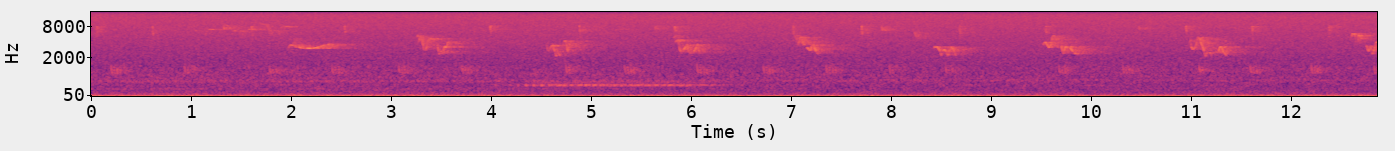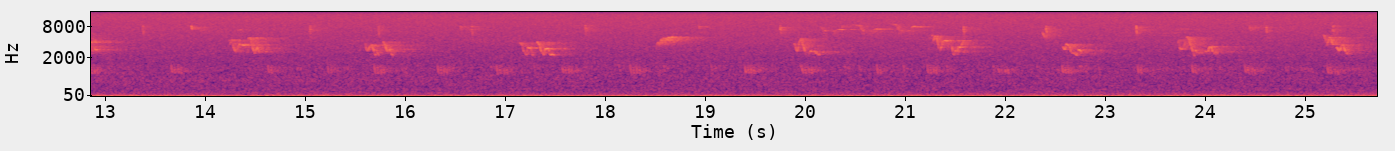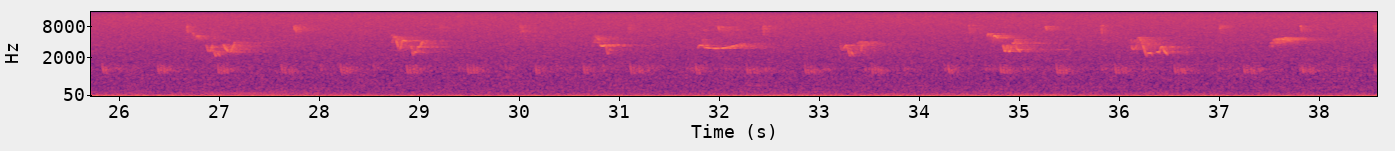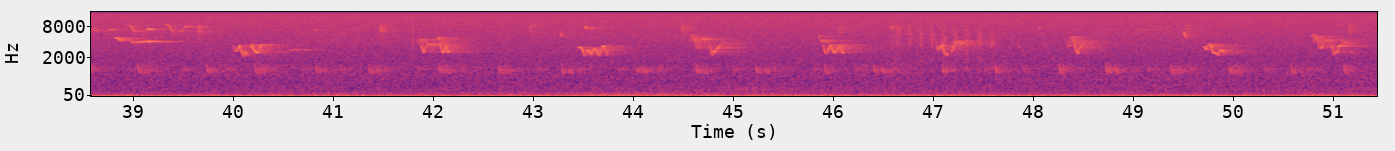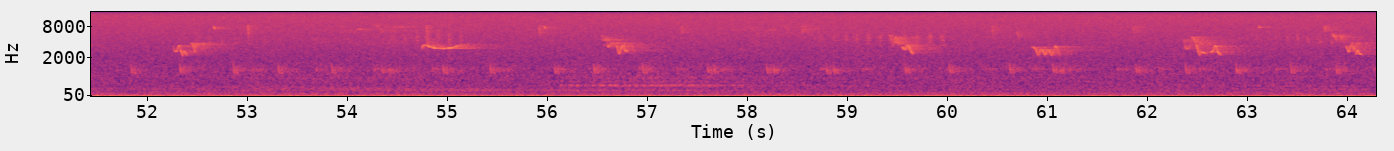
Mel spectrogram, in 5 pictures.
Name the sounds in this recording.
Red-eyed Vireo, unknown mammal, Blackburnian Warbler, Eastern Wood-Pewee, Broad-winged Hawk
